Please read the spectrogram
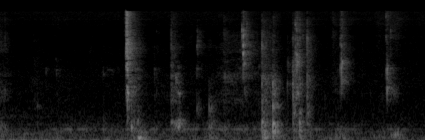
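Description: Soft clicks and wet mouth noises of someone chewing a bite of cheese, starting about a second in and coming irregularly, the first one the loudest.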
